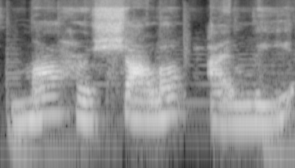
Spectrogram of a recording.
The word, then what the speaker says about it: Mahershala Ali: Okay, I don't know how to pronounce his name. He is Mahershala Ali.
